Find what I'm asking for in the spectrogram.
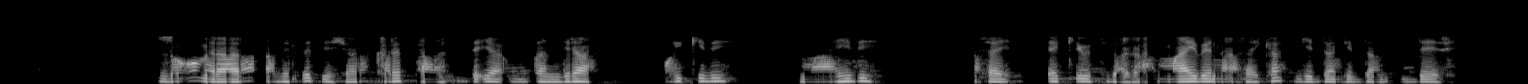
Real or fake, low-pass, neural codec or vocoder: real; 3.6 kHz; none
